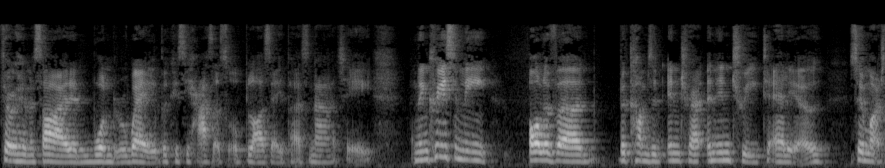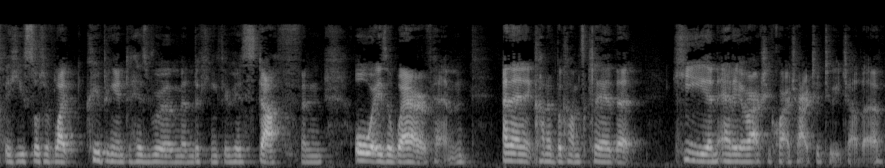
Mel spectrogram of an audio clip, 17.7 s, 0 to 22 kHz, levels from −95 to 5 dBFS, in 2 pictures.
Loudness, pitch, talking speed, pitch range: -33 LUFS, 165 Hz, 215 wpm, 155-185 Hz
